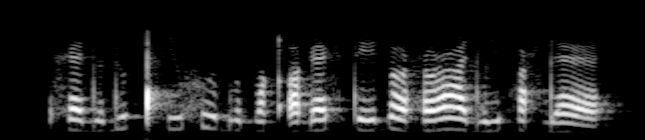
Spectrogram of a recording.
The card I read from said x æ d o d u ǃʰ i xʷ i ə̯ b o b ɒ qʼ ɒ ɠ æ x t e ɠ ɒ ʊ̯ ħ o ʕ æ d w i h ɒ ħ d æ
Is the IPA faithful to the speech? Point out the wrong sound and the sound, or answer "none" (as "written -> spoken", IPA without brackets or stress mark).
none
